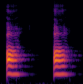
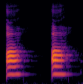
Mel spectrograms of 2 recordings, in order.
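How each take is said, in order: No difference in how they are said.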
